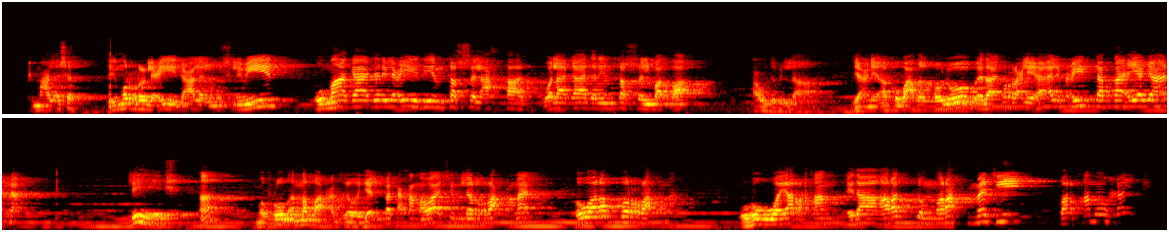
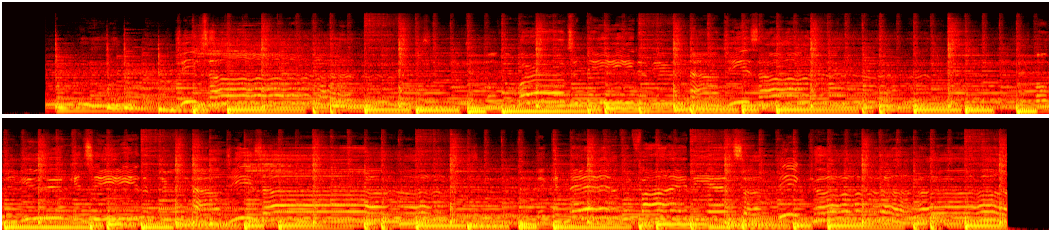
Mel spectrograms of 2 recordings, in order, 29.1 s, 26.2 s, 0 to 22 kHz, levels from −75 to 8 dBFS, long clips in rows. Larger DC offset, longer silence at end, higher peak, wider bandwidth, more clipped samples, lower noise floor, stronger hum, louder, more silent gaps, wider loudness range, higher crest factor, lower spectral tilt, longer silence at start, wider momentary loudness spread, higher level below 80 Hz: neither; about the same, 0.45 s vs 0.55 s; about the same, -4 dBFS vs -2 dBFS; second, 5.8 kHz vs 15.5 kHz; neither; second, -56 dBFS vs -70 dBFS; neither; about the same, -20 LUFS vs -18 LUFS; neither; about the same, 4 LU vs 2 LU; about the same, 18 dB vs 16 dB; first, -7.5 dB/octave vs -5 dB/octave; second, 0.3 s vs 0.55 s; first, 14 LU vs 5 LU; second, -58 dBFS vs -26 dBFS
